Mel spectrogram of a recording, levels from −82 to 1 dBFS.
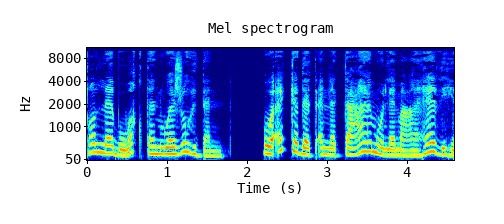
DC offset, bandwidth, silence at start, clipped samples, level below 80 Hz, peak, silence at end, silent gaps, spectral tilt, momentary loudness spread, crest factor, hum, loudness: under 0.1%; 10.5 kHz; 0 s; under 0.1%; -68 dBFS; -8 dBFS; 0 s; 1.80-2.19 s; -6.5 dB/octave; 6 LU; 16 dB; none; -23 LUFS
